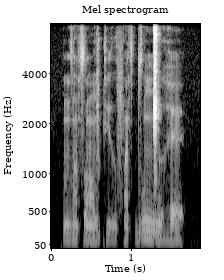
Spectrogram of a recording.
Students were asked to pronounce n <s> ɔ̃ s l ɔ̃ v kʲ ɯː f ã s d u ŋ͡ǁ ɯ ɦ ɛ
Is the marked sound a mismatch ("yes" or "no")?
yes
